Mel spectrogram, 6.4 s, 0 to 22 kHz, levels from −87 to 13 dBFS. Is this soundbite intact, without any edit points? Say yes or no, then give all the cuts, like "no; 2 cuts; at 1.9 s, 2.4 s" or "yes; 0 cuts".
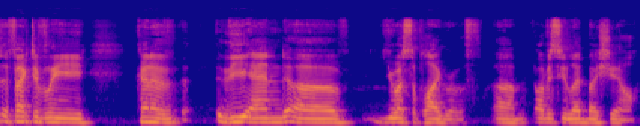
yes; 0 cuts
